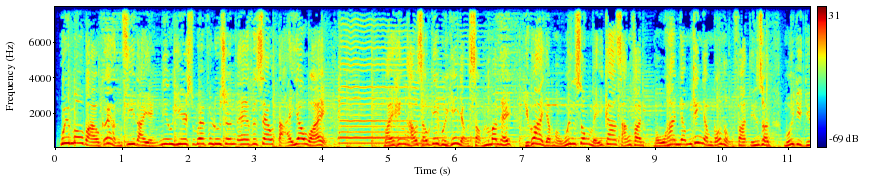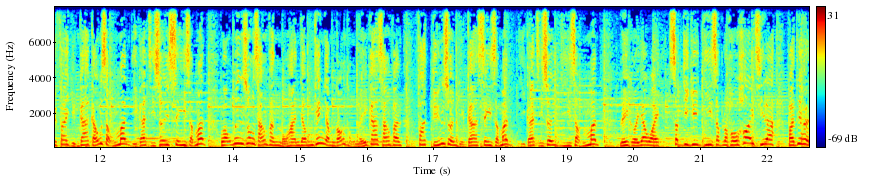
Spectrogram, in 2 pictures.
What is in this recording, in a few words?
Chinese; WIND Mobile; mother deal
